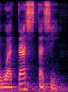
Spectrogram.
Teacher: La letra shi de watashi omite su i por cuestiones fonéticas y se dice watashitachi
